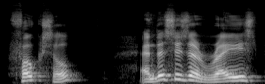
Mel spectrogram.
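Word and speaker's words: forecastle: and please note it's spelt for castle but pronounced foxel and this is a raised part on the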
